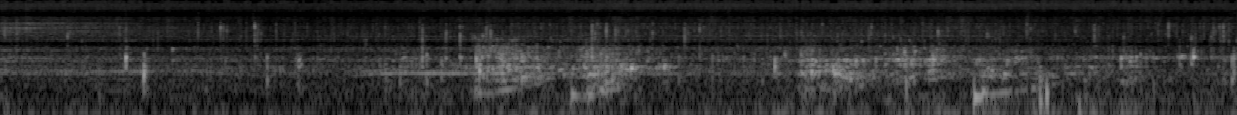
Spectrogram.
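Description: Underwater recording: irregular bubbling and gurgling of water, in bursts that swell about five seconds in and again around eight to ten seconds, with scattered short clicks.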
